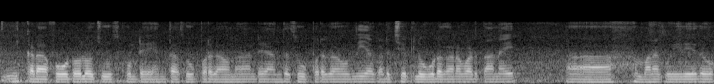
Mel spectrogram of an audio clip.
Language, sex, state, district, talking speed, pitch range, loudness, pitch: Telugu, male, Andhra Pradesh, Visakhapatnam, 175 wpm, 120-125 Hz, -18 LUFS, 120 Hz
